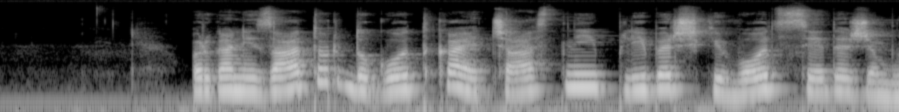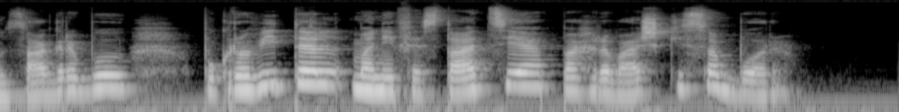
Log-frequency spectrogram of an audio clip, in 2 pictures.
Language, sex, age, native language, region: Slovenian, female, 18-29, Slovenian, Drava region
